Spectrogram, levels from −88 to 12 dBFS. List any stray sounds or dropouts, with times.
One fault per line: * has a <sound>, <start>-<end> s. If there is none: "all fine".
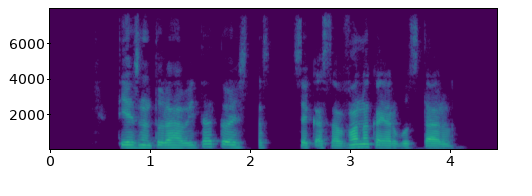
* has a dropout, 2.0-2.1 s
